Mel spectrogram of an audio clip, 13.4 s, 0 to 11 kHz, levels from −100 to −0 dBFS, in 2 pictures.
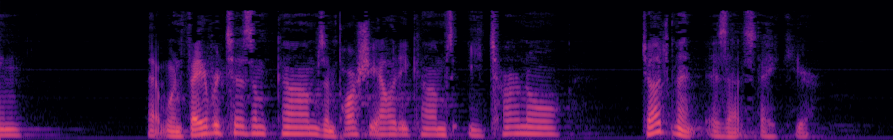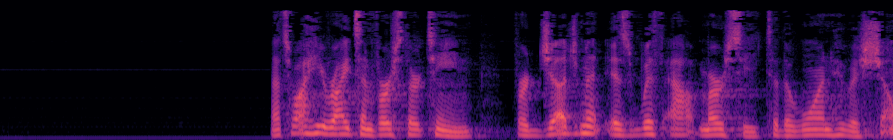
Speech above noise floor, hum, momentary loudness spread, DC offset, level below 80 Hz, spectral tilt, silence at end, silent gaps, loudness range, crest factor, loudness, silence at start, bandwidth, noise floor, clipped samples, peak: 42 dB; 60 Hz at -75 dBFS; 14 LU; under 0.1%; -76 dBFS; -5.5 dB/octave; 0 s; none; 11 LU; 22 dB; -42 LUFS; 0 s; 8.4 kHz; -83 dBFS; under 0.1%; -22 dBFS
